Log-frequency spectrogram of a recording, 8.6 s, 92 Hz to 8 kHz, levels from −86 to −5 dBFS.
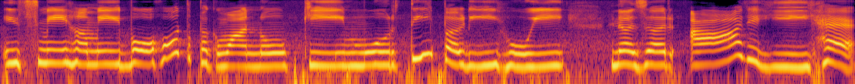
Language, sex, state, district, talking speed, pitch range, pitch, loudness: Hindi, female, Punjab, Fazilka, 85 wpm, 245-285 Hz, 260 Hz, -14 LUFS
